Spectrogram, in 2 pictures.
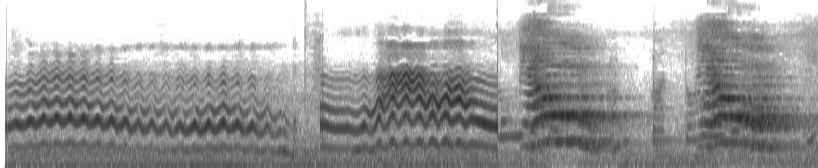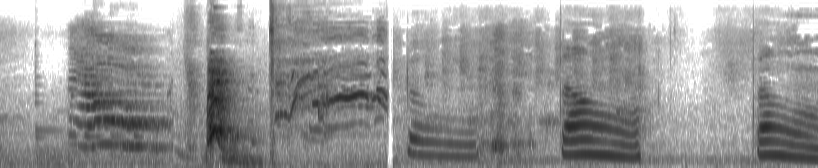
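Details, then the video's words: Pet cat meowing in a series of drawn-out, harmonic-rich calls, several with a wavering, trembling pitch, others short and falling, separated by brief pauses, with a sharp burst near the middle. "cat funny sounds"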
